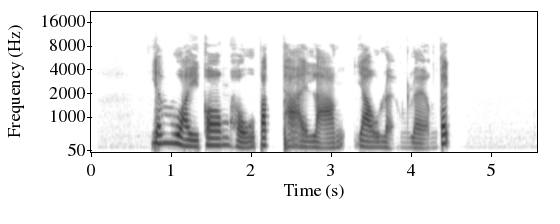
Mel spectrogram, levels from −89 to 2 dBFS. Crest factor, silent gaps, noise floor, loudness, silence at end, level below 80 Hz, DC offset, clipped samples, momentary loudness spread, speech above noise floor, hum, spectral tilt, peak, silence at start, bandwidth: 22 dB; none; -75 dBFS; -26 LUFS; 1.1 s; -70 dBFS; under 0.1%; under 0.1%; 11 LU; 50 dB; none; -5.5 dB/octave; -4 dBFS; 0.75 s; 11 kHz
